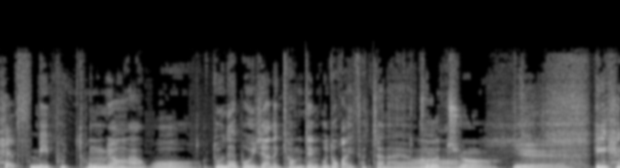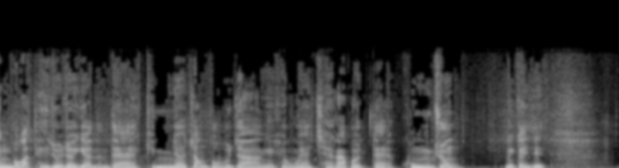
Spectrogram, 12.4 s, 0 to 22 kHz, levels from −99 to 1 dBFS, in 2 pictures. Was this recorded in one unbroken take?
no; 1 cut; at 8.0 s

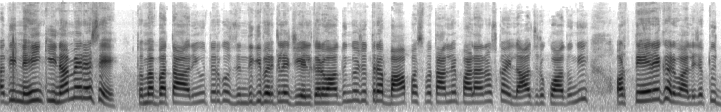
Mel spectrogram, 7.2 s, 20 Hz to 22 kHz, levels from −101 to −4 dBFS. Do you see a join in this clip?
no; 0 cuts

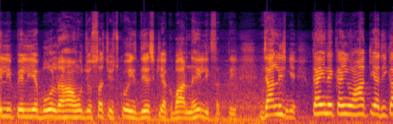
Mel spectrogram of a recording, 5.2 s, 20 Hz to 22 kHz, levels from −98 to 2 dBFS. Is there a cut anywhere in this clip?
yes; 1 cut; at 3.8 s

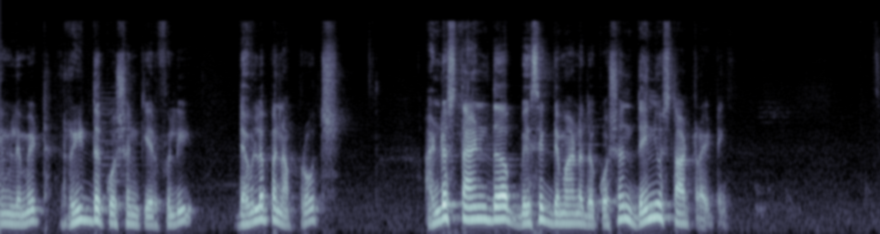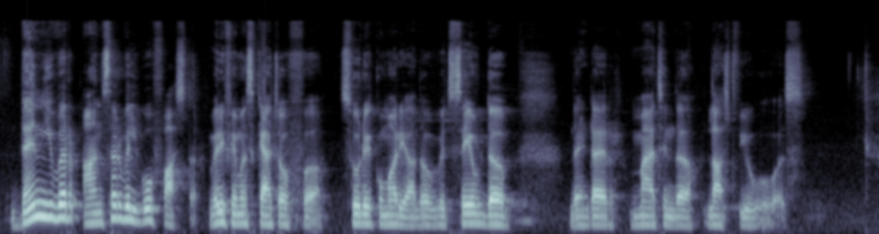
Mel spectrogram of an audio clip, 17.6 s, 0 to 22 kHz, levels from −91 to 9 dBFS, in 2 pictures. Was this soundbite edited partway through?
yes; 1 cut; at 10.8 s

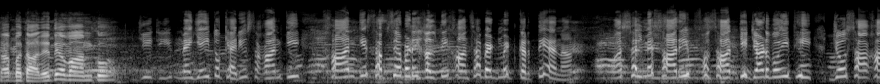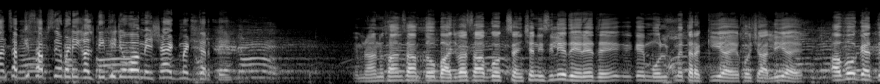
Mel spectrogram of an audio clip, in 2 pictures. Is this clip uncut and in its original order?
yes; 0 cuts

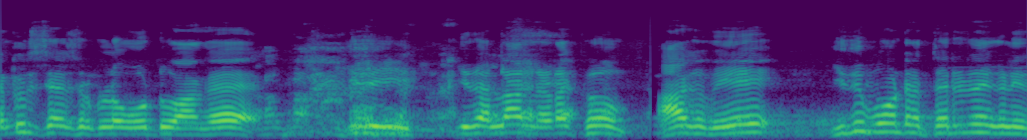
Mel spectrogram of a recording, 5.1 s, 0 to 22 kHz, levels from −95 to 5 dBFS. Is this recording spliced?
yes; 1 cut; at 3.2 s

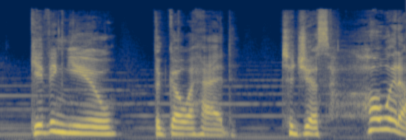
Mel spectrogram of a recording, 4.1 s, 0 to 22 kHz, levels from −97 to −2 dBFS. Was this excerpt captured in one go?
yes; 0 cuts

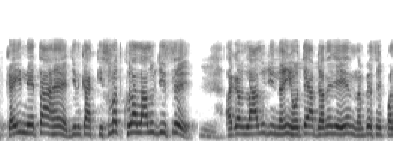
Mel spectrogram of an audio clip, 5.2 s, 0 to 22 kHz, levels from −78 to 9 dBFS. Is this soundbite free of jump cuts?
yes; 0 cuts

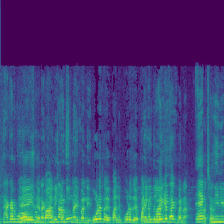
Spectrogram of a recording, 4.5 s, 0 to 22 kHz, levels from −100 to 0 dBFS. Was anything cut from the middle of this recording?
no; 0 cuts

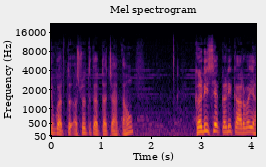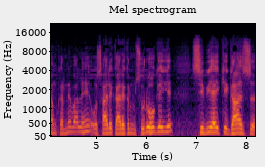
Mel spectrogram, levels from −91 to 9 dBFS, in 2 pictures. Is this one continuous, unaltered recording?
yes; 0 cuts

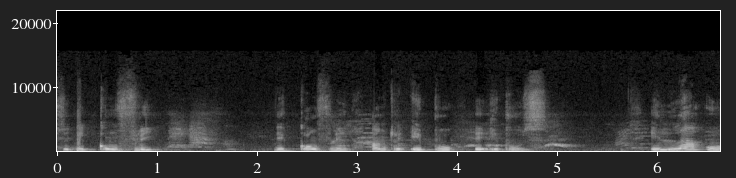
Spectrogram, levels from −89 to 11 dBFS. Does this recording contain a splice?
no; 0 cuts

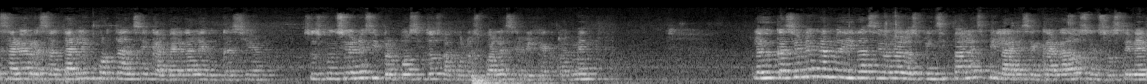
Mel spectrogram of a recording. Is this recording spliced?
no; 0 cuts

